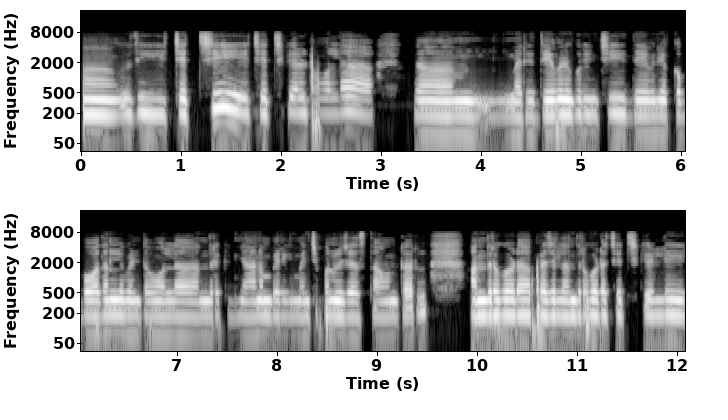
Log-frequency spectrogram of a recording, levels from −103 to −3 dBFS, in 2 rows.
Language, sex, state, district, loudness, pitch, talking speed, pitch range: Telugu, female, Andhra Pradesh, Guntur, -17 LUFS, 175 Hz, 145 wpm, 170-185 Hz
